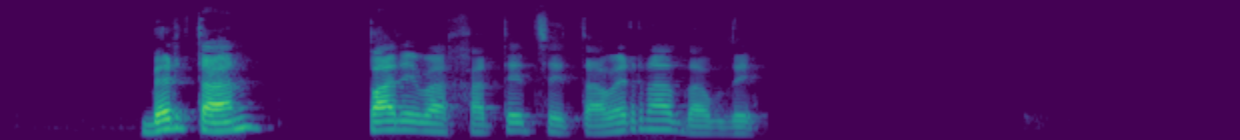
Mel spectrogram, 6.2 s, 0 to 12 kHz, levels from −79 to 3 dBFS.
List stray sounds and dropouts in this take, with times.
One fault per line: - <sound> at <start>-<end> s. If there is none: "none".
none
